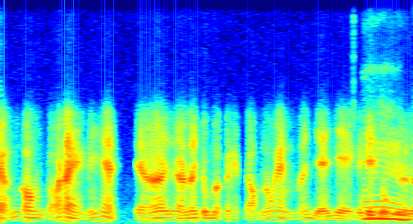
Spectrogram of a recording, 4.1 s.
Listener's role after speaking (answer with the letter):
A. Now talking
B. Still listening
B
